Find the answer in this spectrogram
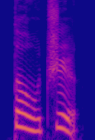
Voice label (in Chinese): "斗志", Chinese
